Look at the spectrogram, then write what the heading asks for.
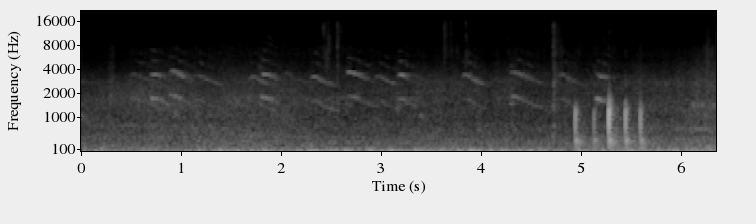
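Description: Small birds chirping over and over, quick high chirps that each drop in pitch, over a low rumble. About five seconds in comes a brief run of four or five loud, sharp sounds.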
